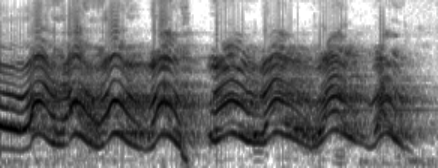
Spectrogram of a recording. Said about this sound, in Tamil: வெறிநாயா குடியிருக்கும் போல இருக்கு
